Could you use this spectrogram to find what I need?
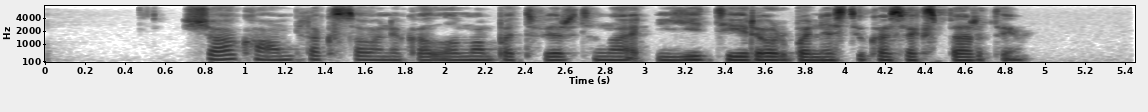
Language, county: Lithuanian, Kaunas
